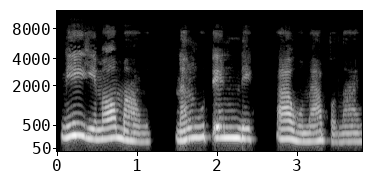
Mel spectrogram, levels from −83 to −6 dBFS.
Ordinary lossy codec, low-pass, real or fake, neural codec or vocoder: none; none; fake; codec, 24 kHz, 0.9 kbps, WavTokenizer, medium speech release version 1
